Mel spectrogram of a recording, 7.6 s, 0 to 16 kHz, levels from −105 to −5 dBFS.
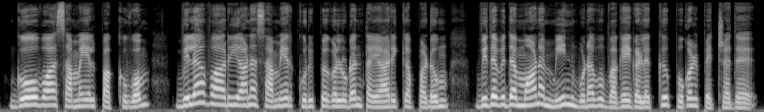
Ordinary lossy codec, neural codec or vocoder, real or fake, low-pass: none; vocoder, 44.1 kHz, 128 mel bands every 256 samples, BigVGAN v2; fake; 14.4 kHz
